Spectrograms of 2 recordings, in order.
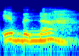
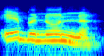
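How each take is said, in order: First: The word ends bare on the n sound. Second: The word ends with an added -un syllable. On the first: The speaker stops on this word. "if you want to stop, you will say ibn" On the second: The speaker continues without stopping. "if you have to say it properly, you will say ibnun"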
